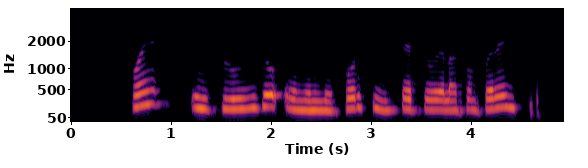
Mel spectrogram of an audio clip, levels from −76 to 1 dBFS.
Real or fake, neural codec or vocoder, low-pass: fake; codec, 24 kHz, 1.2 kbps, DualCodec; 3.6 kHz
